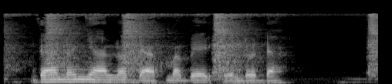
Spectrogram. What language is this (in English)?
Luo (Kenya and Tanzania)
